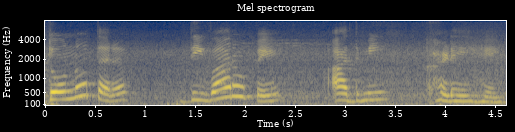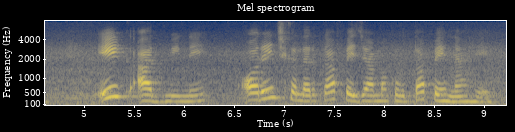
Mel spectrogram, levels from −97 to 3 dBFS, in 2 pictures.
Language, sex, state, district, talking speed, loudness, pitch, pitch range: Hindi, female, Madhya Pradesh, Dhar, 110 wpm, -18 LUFS, 220 Hz, 195-260 Hz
